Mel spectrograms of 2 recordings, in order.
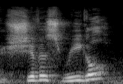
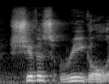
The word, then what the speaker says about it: Chivas Regal: Chivas Regal is actually, I believe, how it's supposed to be pronounced. But if you listen to people, if you get on the internet and look and listen, there is Chivas, there's Regal, there's Regal, any number of mispronunciations out there to the point where I'm not even for certain what is the correct one.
